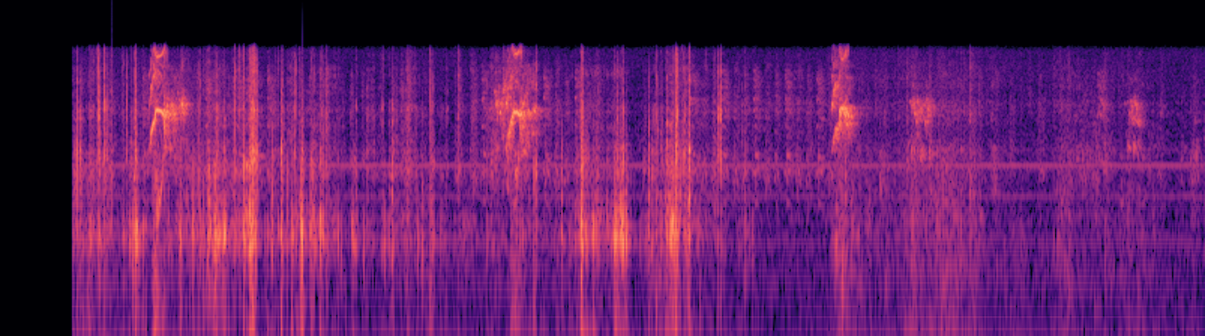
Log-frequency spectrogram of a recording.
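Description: Pet birds giving three loud, sharp upward-sweeping calls, about two, seven and eleven seconds in, with softer chirps near the end. Between the calls come knocks and rustling in nesting material as the camera is handled, mostly in the first ten seconds.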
